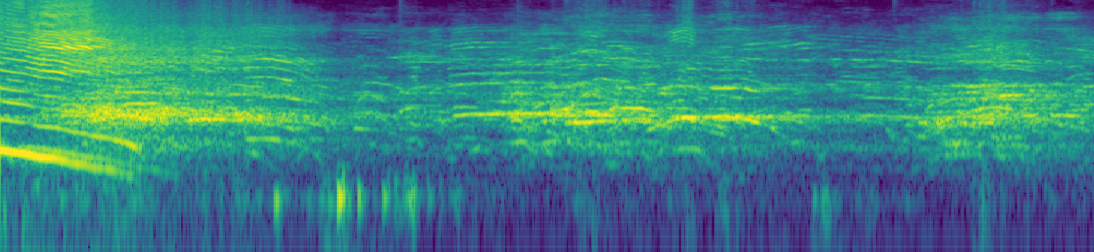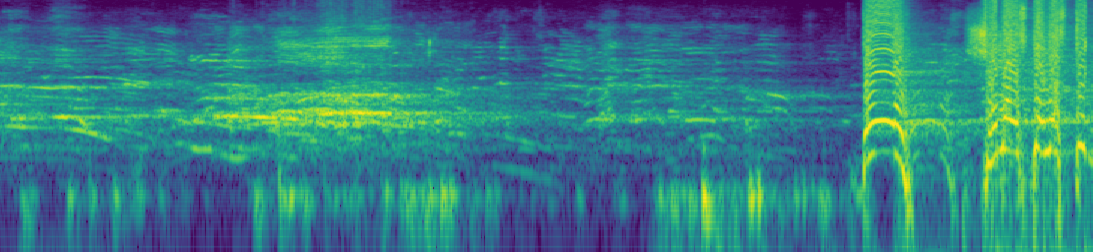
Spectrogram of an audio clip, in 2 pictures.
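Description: A huge rally crowd on the Charmonai ground in Madaripur roars the takbir chant in loud massed waves of shouting, answering a leader whose amplified voice calls out between the bursts.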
